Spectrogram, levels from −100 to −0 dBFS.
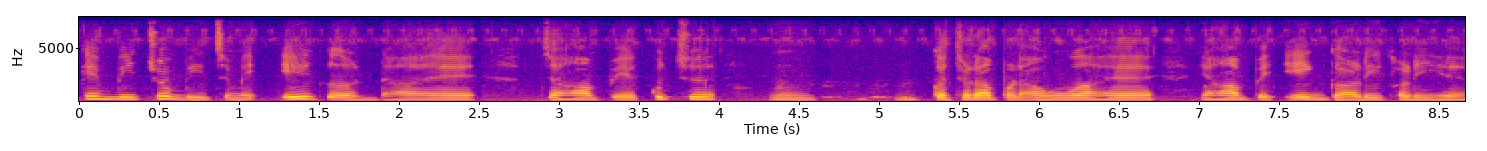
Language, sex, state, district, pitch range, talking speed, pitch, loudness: Hindi, female, Bihar, Bhagalpur, 180-200 Hz, 145 wpm, 185 Hz, -18 LUFS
